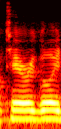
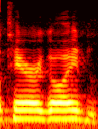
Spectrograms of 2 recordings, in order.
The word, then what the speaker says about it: pterygoid: two cavities so lateral pterygoid medial pterygoid medial pterygoid lateral pterygoid notice that p is silent it's not paranoid even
